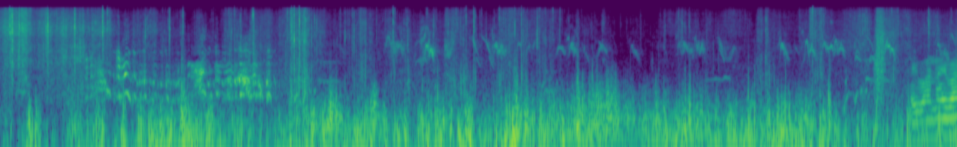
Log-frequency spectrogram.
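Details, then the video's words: Turkeys fighting over territory. Bursts of gobbling stand out between one and three seconds and again near the end, over heavy low rumbling and scuffling noise. "guajolotes peleando o changorgos"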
